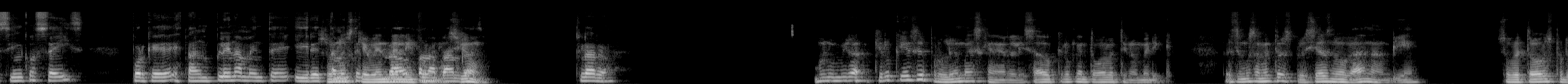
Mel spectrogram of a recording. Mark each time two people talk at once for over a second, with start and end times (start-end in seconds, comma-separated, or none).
3.2-4.9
